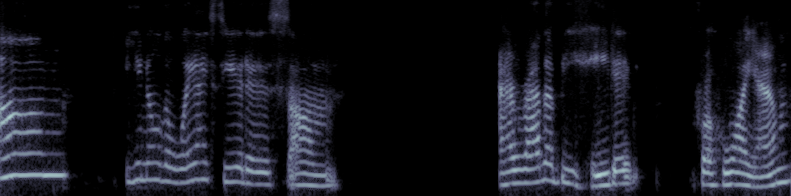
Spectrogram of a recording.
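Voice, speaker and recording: On a very clean recording with a silent background, a woman with a Honduran accent speaks very slowly at a medium pitch, her pitch swinging very widely between long, frequent pauses. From Honduras. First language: Spanish. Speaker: business owner. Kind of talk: interview.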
